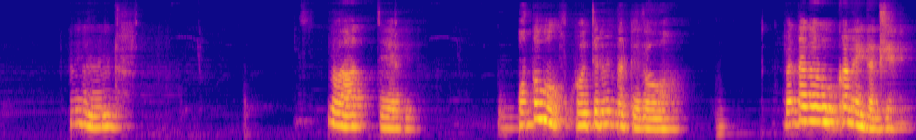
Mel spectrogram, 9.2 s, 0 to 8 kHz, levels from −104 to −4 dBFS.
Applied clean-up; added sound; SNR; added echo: neural mask model DeepFilterNet 3.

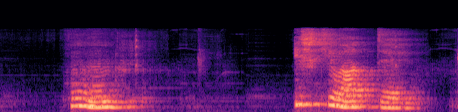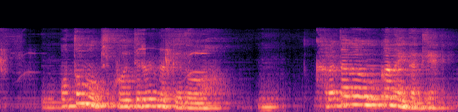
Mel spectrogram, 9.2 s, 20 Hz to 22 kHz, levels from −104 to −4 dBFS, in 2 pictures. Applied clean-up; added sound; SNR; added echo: neural separator model SepFormer DNS4.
